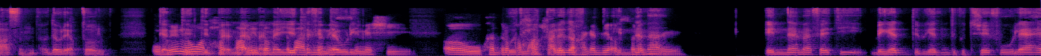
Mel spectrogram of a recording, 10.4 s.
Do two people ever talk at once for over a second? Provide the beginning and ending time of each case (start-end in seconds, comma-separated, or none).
1.6-3.6, 5.0-6.7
